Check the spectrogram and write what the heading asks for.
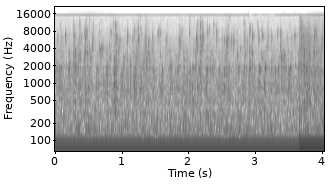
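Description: Chopped vegetables frying in oil in a hot pan: a steady, fine sizzling crackle, with a low hum underneath.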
